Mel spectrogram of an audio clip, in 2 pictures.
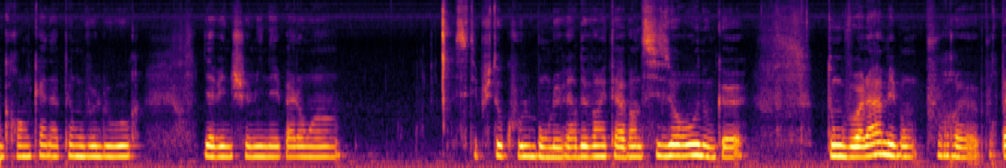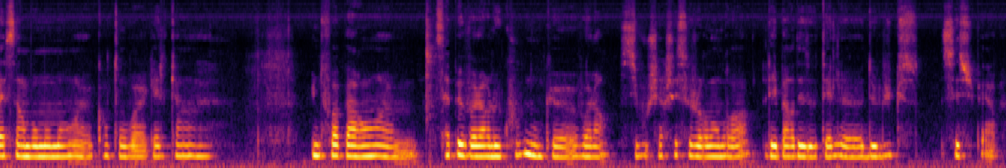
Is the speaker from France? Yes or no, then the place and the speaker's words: yes; Côtes-d'Armor, Brittany, France; là d'où je viens en Bretagne, euh, dans les Côtes d'Armor.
